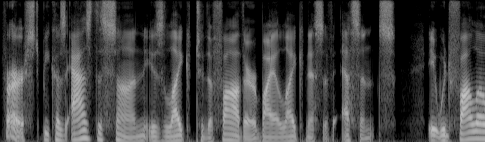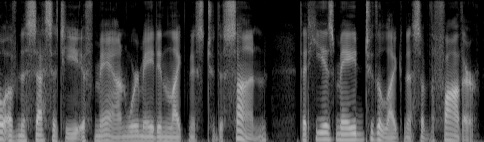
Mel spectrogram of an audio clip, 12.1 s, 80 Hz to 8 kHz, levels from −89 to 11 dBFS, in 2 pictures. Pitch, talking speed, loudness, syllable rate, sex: 105 Hz, 195 wpm, -23 LUFS, 5.0 syllables/s, male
